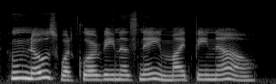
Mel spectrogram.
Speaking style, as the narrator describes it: he added with a laugh

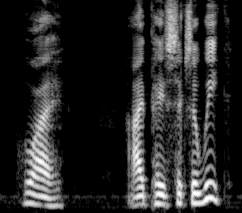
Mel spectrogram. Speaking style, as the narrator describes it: she feebly confessed

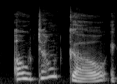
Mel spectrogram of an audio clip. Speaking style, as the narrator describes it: exclaimed Grace

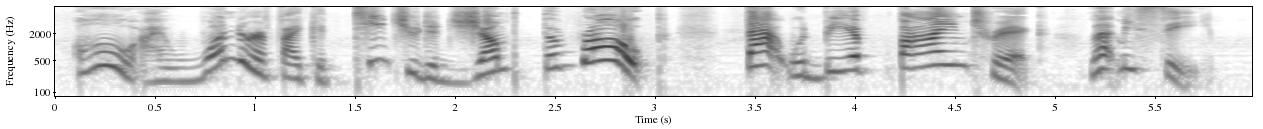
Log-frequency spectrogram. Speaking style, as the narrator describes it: The boy cried

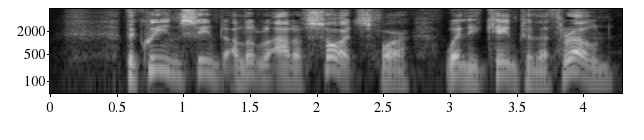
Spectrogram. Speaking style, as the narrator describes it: she said to him sharply

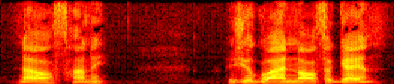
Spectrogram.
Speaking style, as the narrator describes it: She gazed at him dimly and faltered

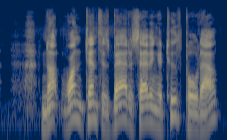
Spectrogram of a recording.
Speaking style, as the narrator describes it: laughed Will

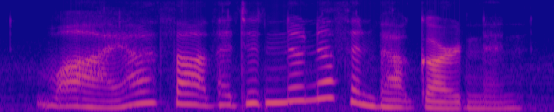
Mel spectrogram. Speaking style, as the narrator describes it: exclaimed

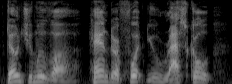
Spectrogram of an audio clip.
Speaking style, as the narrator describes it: cried Bluff sternly

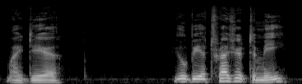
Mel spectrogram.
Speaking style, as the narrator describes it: said Nancy in her gentle voice

